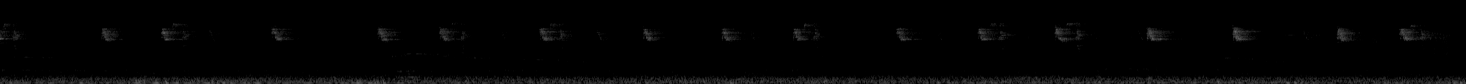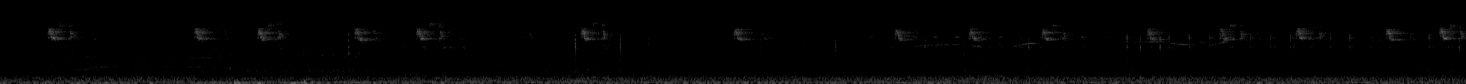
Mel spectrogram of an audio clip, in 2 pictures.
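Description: A bird chirping over and over, about one to two short, high chirps a second, with fainter calls of other birds now and then.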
